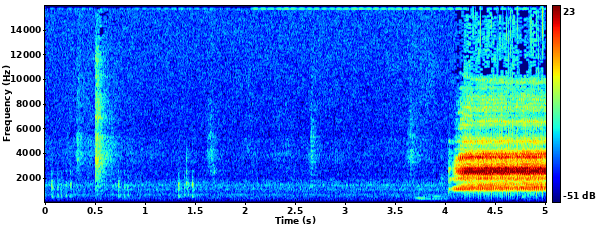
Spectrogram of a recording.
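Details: Cope's gray treefrog caught from a backyard swimming pool in 2015: after four seconds of near silence with faint scattered ticks, a loud, harsh buzzing trill with stacked harmonic bands bursts in and continues to the end.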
